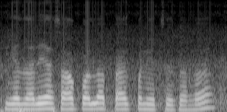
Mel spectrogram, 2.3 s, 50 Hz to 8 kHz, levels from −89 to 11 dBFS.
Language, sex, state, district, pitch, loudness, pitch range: Tamil, male, Tamil Nadu, Namakkal, 140 Hz, -14 LUFS, 135-145 Hz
